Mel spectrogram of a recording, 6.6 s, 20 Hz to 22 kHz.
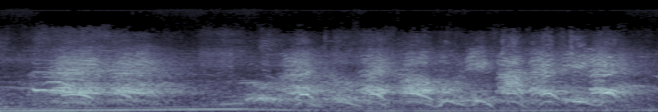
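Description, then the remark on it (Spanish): A large crowd at a funeral in Santiago, Chile, in September 1973 shouts political slogans in favor of the Communist Party in unison, rhythmic chanted bursts rising and falling continuously, heard from amid the gathering with a low rumble underneath at first. “Se escuchan gritos a favor del Partido Comunista.”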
